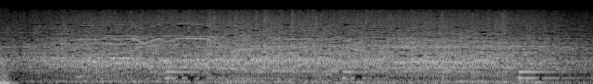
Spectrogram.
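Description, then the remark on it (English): A large crowd cheers and shouts steadily for six seconds, a dense, loud roar of voices with whoops rising above it and a low rhythmic thump underneath. “Okay, so tell me, the audio engineers here, what are they giving crowd to?”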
